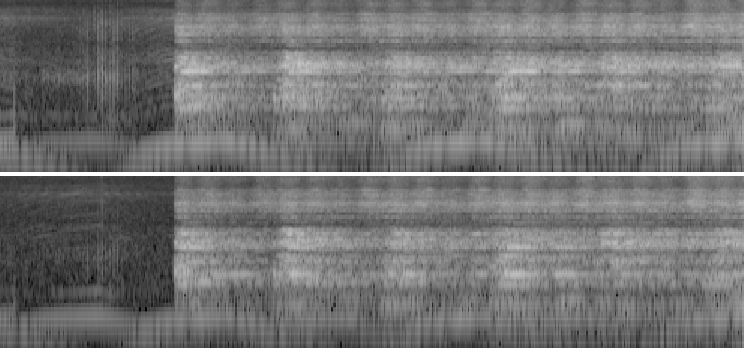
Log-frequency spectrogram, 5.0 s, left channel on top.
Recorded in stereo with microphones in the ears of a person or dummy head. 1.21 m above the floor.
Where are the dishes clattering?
5° left (ahead or behind), 3.5 m.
